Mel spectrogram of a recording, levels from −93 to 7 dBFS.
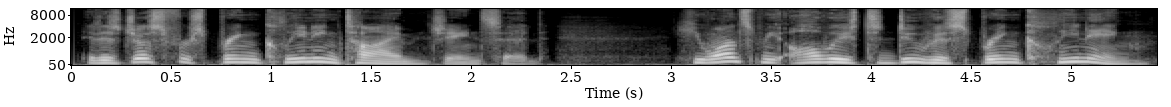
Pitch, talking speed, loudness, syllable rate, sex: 160 Hz, 200 wpm, -17 LUFS, 4.4 syllables/s, male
